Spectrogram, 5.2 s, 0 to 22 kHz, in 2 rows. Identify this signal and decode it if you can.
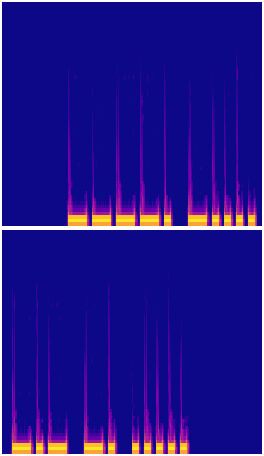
Morse code, heard as a keyed tone, about 21 wpm, 700 Hz. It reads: 96KN5
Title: Code Groups - 5 Letter:Numbers - 20wpm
